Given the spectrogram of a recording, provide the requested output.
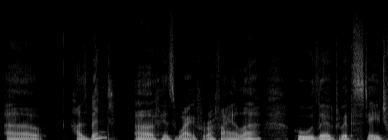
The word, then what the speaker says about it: Raffaella: also get to meet Raphaela. Did not did I say when I was reading it, I probably did say it like Raphaela rather than Raphaela how I know how to say it.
